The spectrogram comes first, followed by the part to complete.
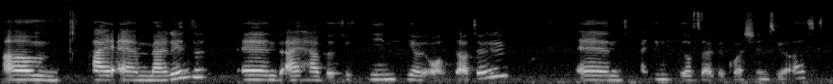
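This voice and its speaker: A woman in her forties introduces herself as a panel guest in a plain, matter-of-fact way. Her voice has a gravelly edge. A faint hum of background ambience sits under her speech. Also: medium pitch, level tone, slow pace, low-quality recording. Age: 40s.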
